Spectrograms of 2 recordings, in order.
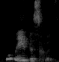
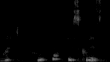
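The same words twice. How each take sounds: First: Exasperated outburst. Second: Whispered disbelief. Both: Real, not acted. Baffled by badly worded question.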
